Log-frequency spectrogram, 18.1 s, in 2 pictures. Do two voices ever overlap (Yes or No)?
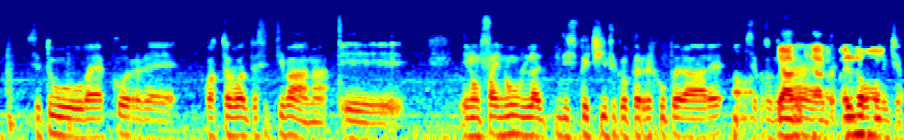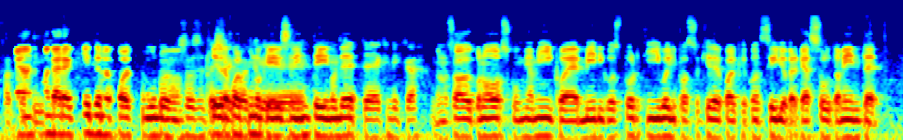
Yes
